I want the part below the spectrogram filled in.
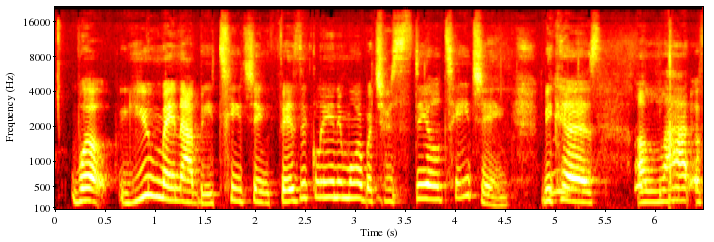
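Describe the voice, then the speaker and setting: A woman speaks with an American accent. She has a normal speaking voice. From Texas, Fort Worth. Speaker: interviewer. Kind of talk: interview.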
